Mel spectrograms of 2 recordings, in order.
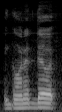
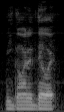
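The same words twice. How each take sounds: First: Pumped up. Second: Said in the usual way. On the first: Real, not acted. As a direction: psych yourself up.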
